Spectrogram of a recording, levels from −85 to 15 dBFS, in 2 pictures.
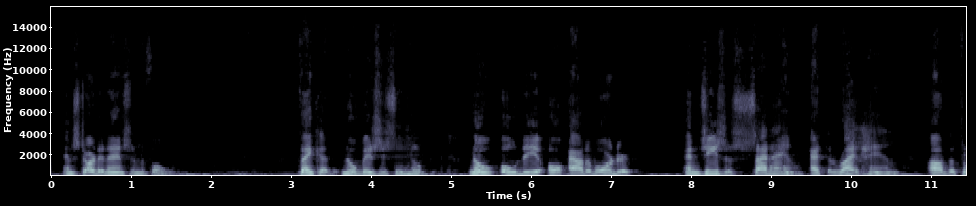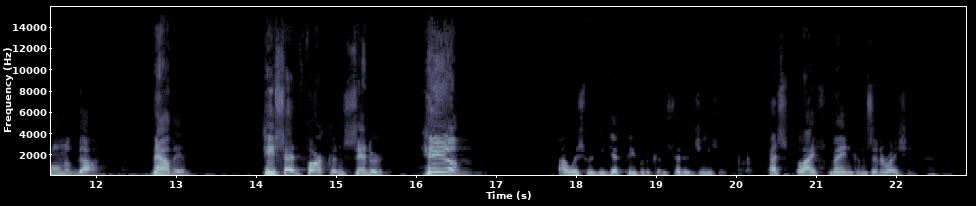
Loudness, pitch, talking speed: -21 LUFS, 160 Hz, 135 wpm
